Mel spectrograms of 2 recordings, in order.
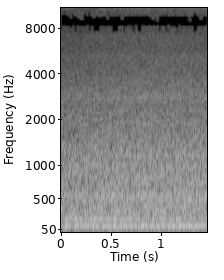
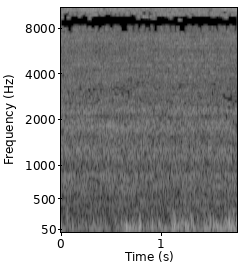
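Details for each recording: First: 1979 Chevy K10, small block 350 V8, abandoned 20 years, restarted after extra fuel (carb may be leaking a little): an even low rumble with no valve train noise, knocking or vibration. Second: 1979 Chevy K10, revived after 20 years, overheated after a four-mile drive: a loud, steady steam hiss, source of the leak unknown. Owner fears a cracked block from water left in it.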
